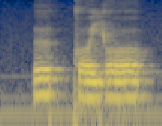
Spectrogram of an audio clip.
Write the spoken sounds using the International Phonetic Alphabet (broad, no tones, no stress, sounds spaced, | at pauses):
ɯ kː o j o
